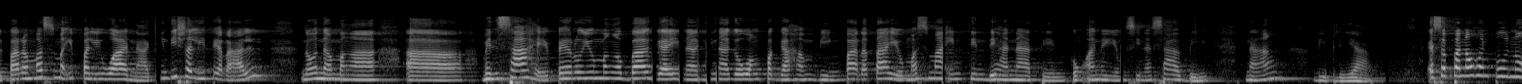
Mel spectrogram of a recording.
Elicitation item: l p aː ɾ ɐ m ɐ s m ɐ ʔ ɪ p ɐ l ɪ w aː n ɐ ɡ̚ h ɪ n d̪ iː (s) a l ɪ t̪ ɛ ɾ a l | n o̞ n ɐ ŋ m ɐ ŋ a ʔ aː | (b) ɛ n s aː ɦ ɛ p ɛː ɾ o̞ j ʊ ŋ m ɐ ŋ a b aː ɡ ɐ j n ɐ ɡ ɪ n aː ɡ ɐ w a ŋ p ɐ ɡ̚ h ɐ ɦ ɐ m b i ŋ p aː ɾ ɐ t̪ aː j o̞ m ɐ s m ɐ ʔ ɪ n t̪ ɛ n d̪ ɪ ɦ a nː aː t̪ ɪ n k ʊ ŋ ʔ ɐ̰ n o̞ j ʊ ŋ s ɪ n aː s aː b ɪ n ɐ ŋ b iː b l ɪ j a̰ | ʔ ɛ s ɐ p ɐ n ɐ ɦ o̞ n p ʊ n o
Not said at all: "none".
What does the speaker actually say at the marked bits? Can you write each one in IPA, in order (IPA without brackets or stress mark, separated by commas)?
ʃ, m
